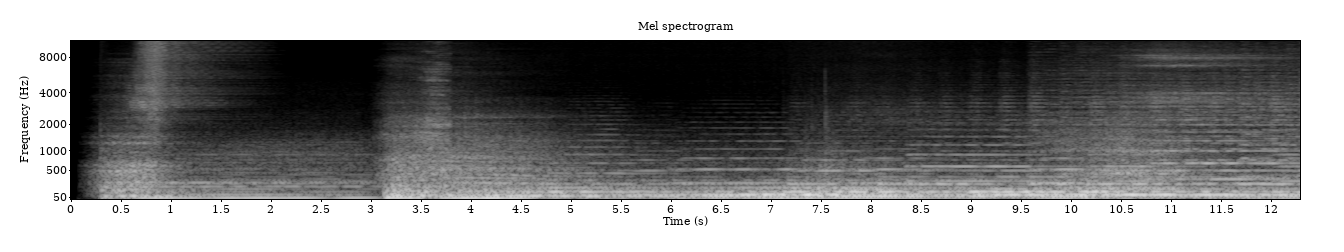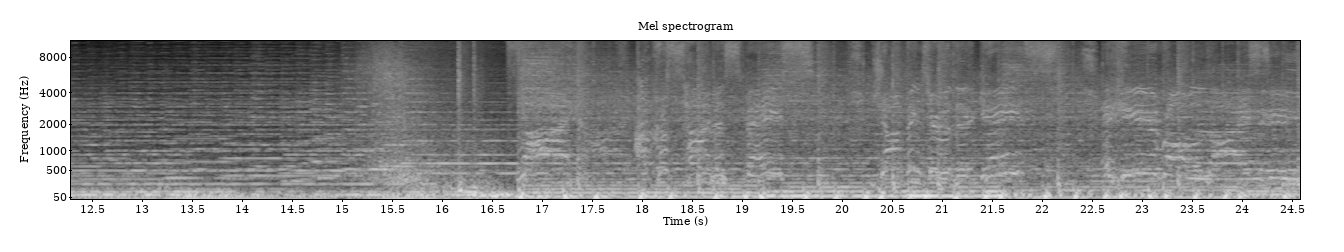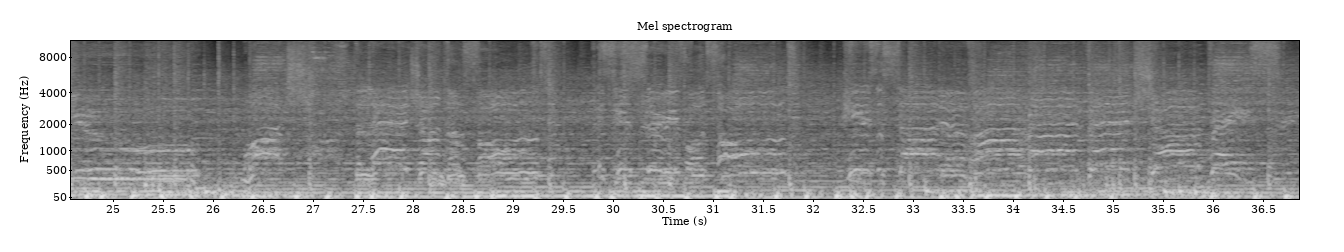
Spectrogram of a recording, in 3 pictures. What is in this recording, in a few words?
Opening - English; Wakfu S1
